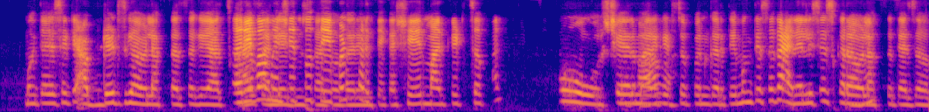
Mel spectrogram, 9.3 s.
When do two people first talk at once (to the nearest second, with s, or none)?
2 s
